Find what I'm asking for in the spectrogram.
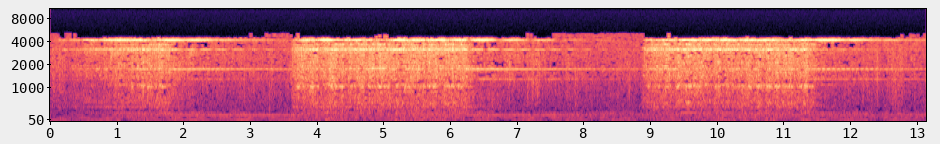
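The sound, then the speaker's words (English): A telephone rings in a home, sounding as repeated bursts of bright bell-like ringing. Two louder stretches alternate with softer ones over several seconds. “That sounded like our phone”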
